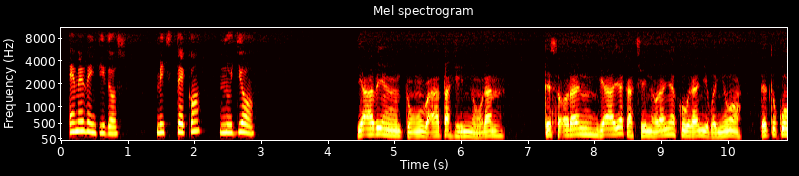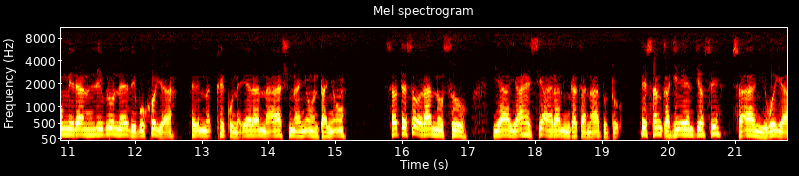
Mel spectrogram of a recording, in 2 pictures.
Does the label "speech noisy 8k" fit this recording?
No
